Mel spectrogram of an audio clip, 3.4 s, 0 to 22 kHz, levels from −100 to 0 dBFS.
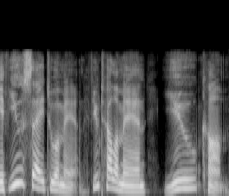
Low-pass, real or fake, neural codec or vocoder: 7.2 kHz; real; none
